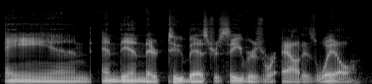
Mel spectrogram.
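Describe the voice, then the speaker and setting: A man's voice: a bass voice, a little slow, no echo. A man co-hosting a podcast in casual sports chat, rambling and repeating words as he finds his point. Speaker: podcast co-host.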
